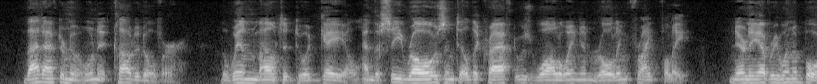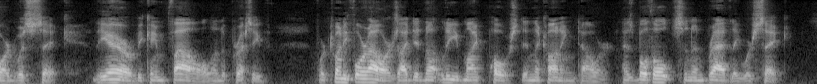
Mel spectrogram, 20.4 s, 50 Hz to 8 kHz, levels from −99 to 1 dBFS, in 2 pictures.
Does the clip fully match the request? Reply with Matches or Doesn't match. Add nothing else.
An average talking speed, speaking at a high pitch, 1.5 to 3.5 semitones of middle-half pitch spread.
Doesn't match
